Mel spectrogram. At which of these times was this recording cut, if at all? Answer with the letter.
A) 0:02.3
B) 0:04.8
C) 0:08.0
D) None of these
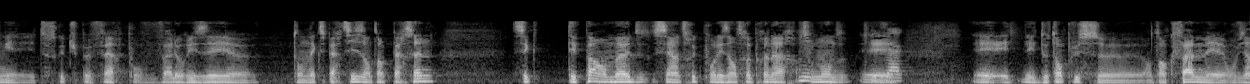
C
